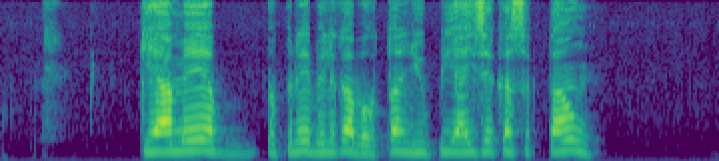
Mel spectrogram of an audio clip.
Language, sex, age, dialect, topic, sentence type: Hindi, male, 25-30, Kanauji Braj Bhasha, banking, question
